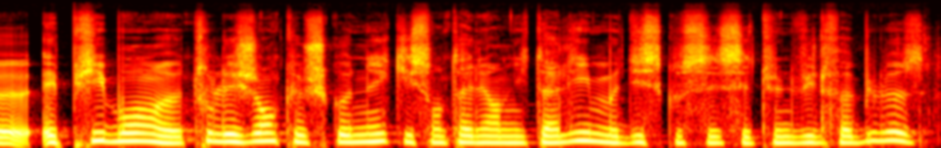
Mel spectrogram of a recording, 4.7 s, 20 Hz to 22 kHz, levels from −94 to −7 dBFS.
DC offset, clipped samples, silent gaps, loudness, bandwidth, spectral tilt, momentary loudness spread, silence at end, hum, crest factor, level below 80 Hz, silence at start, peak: under 0.1%; under 0.1%; none; -16 LUFS; 15.5 kHz; -6 dB/octave; 7 LU; 0.1 s; none; 14 dB; -58 dBFS; 0 s; -2 dBFS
